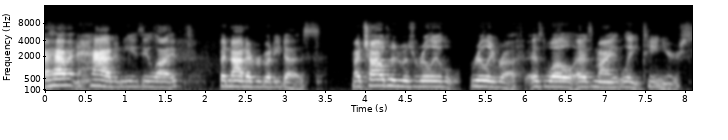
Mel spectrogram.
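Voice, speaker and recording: An unremarkable speaking voice from a woman of medium pitch, fairly even intonation and moderate pace, with big swings in loudness. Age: 20s. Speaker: college student. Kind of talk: class speech.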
